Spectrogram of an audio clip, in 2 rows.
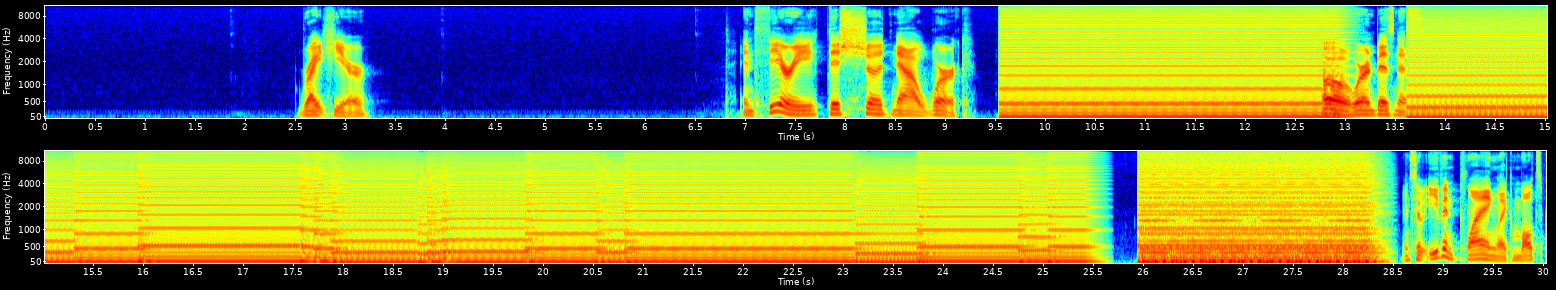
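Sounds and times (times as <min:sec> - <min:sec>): sawtooth synthesizer chords: 0:09.6 - 0:28.5.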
